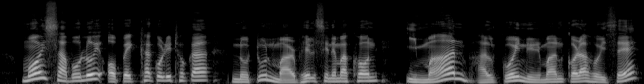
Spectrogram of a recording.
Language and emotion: Assamese, happy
